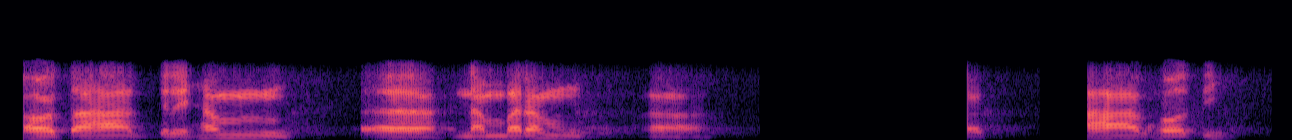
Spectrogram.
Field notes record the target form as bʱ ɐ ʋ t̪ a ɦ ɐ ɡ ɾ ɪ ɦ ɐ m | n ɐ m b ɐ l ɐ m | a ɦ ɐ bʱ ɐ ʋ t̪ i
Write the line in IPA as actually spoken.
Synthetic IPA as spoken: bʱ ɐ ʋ t̪ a ɦ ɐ ɡ ɾ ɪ ɦ ɐ m | n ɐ m b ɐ ɾ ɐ m | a ɦ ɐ bʱ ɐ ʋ t̪ i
